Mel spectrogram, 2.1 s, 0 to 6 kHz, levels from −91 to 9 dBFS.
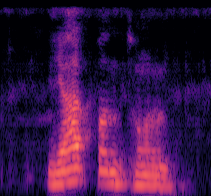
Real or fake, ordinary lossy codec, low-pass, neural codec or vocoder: fake; MP3, 48 kbps; 5.4 kHz; codec, 16 kHz, 2 kbps, FreqCodec, smaller model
